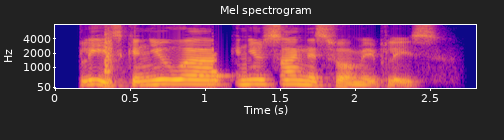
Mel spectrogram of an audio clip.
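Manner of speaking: very high, rushed, swooping voice, rattled off quickly. Voicing a visiting fan who asks the party to sign paper: voicing J P Bernat. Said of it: "I say he hands it to".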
